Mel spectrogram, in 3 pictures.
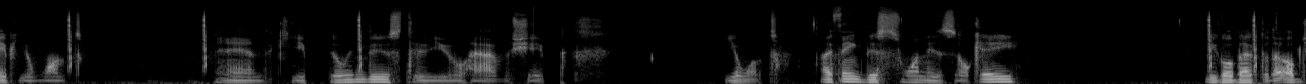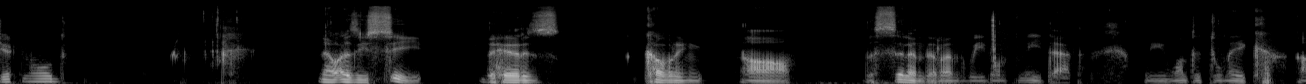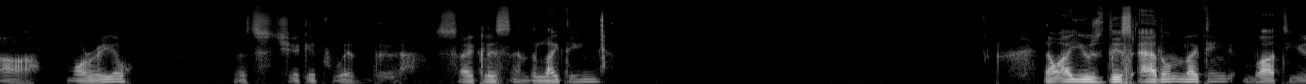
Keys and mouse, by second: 0.9-1.7 drag, 2.1-3.1 drag, 3.6-5.4 drag, 6.2-8.6 middle drag, 10.9 click, 12.1-12.7 drag, 15.1 g, 27.7 click, 29.9-30.8 drag, 32.2 click, 38.6 click.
